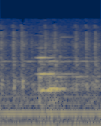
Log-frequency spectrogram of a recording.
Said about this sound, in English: Can I use the typewriter for a moment? I just got to put one thought down before I forget it.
